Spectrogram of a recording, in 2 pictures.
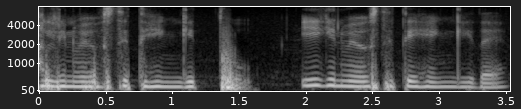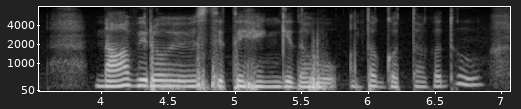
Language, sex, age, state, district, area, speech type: Kannada, female, 18-30, Karnataka, Vijayanagara, rural, spontaneous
